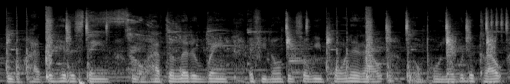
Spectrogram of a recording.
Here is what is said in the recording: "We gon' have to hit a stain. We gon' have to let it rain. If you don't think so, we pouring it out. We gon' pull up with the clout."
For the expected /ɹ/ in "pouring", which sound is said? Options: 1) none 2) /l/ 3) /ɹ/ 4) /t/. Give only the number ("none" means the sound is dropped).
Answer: 1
